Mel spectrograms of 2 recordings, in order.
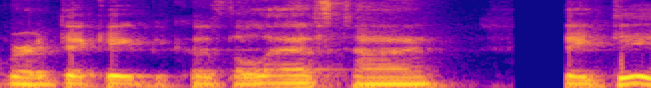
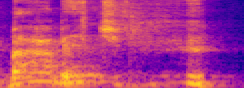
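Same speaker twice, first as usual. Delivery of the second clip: high whispered mock goodbye; high breathy sneer of a send-off; sassy mock farewell; 3 dB quieter than usual. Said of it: "everyone's like".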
